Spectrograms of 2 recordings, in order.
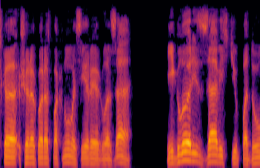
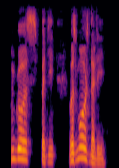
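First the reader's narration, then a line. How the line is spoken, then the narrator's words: Joyful exclamation. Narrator (Russian): радостно воскликнула мисс Грэнджер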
